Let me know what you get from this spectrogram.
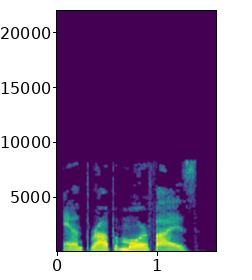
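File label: "anthropomorphise", English, British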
